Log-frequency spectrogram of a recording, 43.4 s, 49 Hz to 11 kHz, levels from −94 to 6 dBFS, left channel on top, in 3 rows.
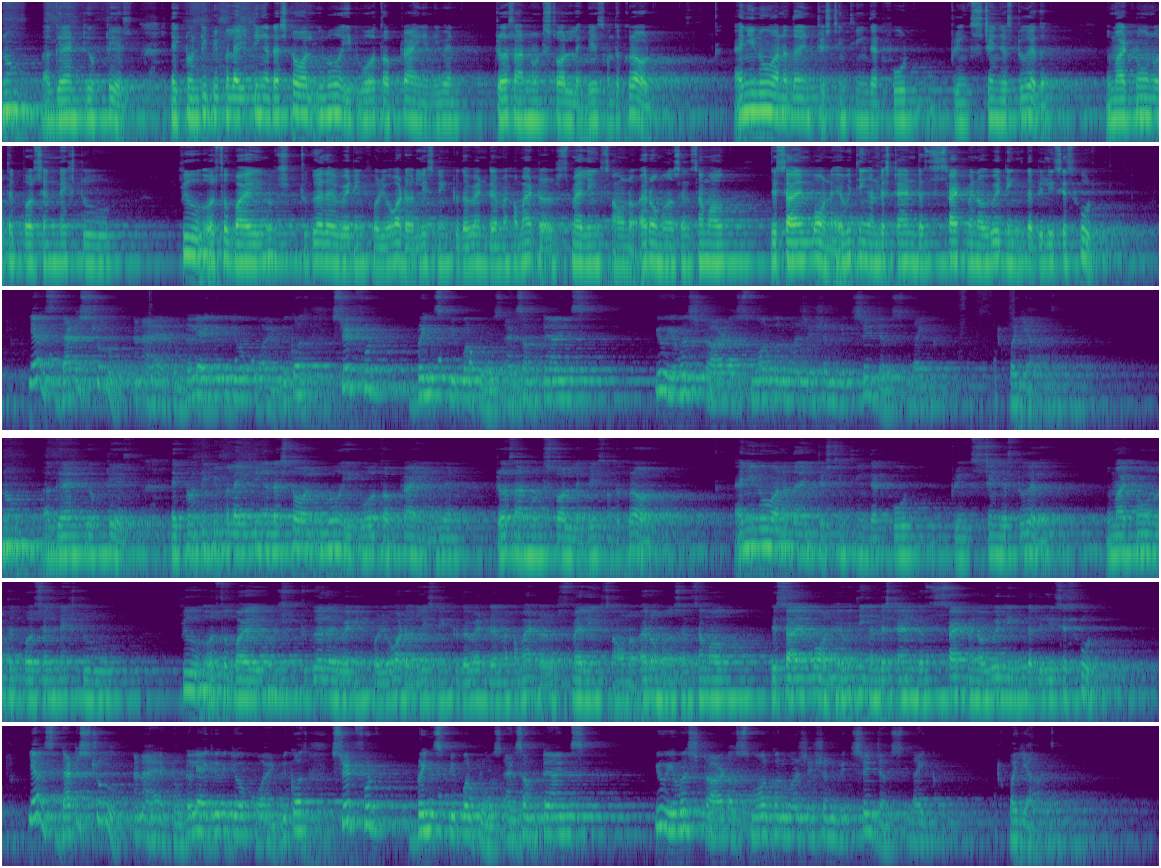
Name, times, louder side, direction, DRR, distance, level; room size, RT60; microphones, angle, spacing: voice 1, 0.0-5.7 6.2-8.1 9.2-13.1 13.8-15.8 16.7-23.5 24.1-28.1, left 5 dB, 70° left, 10 dB, 0.3 m, -30 dB
voice 2, 29.3-33.7 34.0-36.2 37.1-40.6 41.5-42.1, right 3 dB, 40° right, 5 dB, 0.4 m, -34 dB
12.0 x 4.4 x 4.5 m, 2.5 s
head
